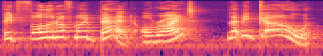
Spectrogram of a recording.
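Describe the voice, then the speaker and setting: A woman's voice: lowish voice, expressive, slow pace. A woman voicing a lovesick teenage boy in a storybook reading, breathless and dreamy, easily enraged. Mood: furious, shouting. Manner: breathless, sighing, overwrought delivery.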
